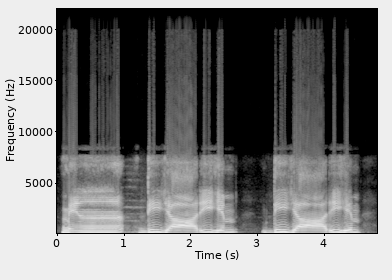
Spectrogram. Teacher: نون ساکن کے بعد دال آ رہا ہے، حروف اخفا میں سے ہے، اس لیے یہاں پہ نون ساکن کا اخفا ہوگا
